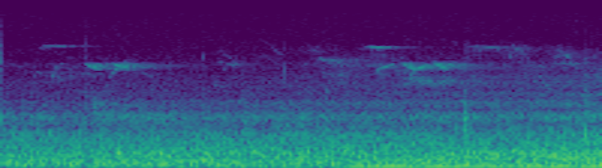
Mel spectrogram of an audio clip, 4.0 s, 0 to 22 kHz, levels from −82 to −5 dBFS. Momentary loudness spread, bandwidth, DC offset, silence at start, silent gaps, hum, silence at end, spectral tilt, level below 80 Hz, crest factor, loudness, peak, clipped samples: 4 LU; 15.5 kHz; under 0.1%; 0 s; none; none; 0 s; -7.5 dB/octave; -32 dBFS; 14 dB; -28 LUFS; -14 dBFS; under 0.1%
